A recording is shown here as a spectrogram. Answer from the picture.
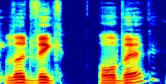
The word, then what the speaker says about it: Ludvig Åberg: Say his name properly. – Ludvig Åberg. Is that correct? – Yeah, that's good enough for me.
